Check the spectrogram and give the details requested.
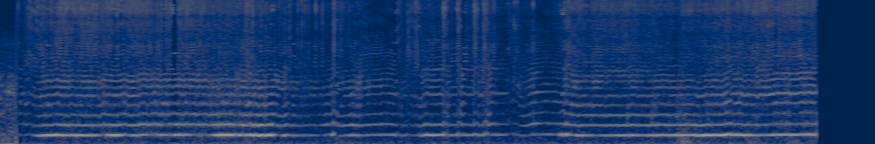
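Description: Fly buzzing in flight: a steady droning buzz with many overtones, its pitch wavering briefly a little past the middle, then stopping suddenly near the end.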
